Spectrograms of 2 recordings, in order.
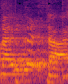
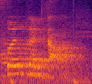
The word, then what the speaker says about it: Kolkata: And it's not Calcutta, it's Kolkata.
